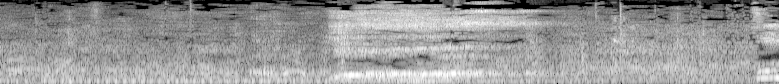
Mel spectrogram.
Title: GARA DI RUTTI - BURPS CONTEST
